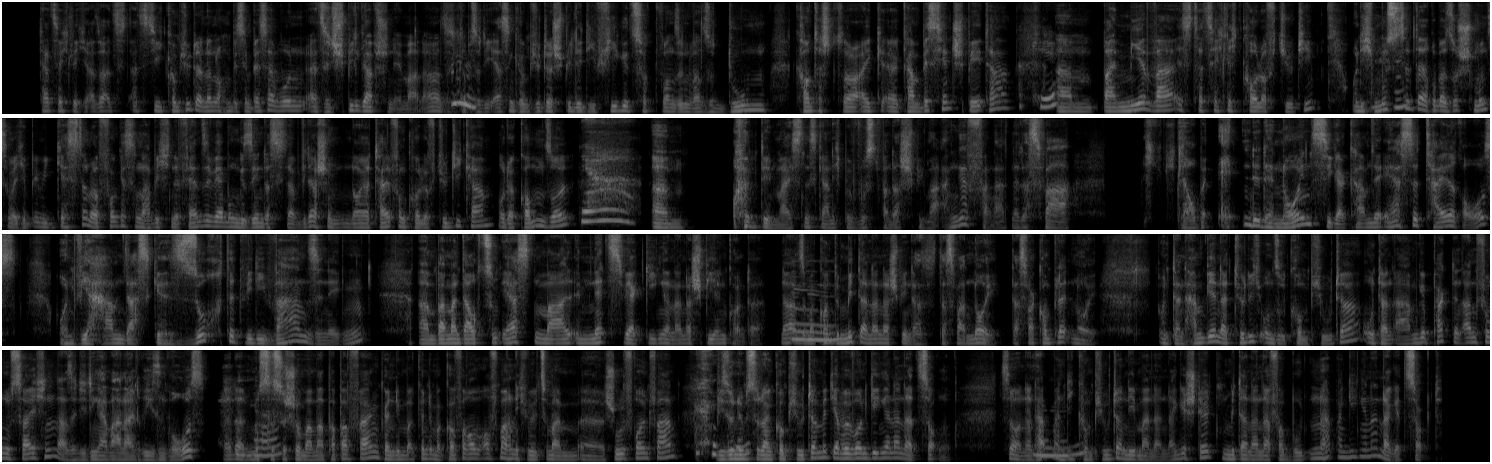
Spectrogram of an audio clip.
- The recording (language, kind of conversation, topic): German, podcast, Wie hat Social Media deine Unterhaltung verändert?
- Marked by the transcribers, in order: drawn out: "Ja"; laughing while speaking: "Ja"; laughing while speaking: "Okay"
